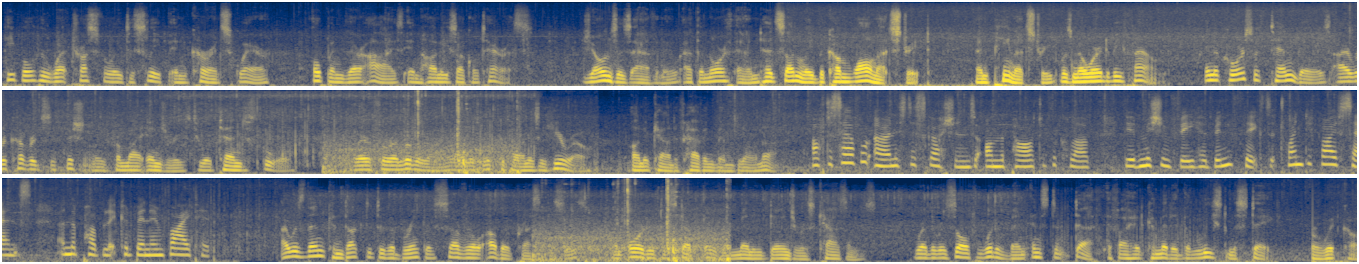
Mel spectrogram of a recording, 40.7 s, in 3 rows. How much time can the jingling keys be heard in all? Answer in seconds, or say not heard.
4 s.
